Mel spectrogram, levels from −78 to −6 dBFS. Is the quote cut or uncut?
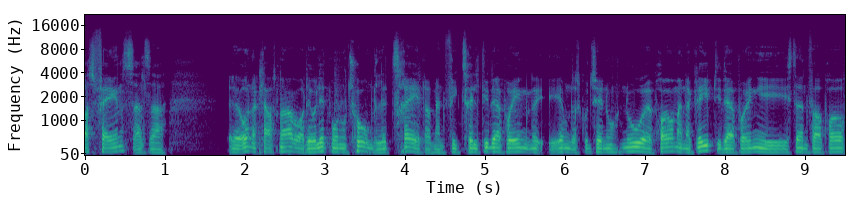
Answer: uncut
